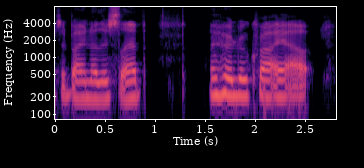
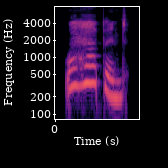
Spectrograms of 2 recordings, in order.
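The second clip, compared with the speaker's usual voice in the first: put-on little girl voice; 8 semitones higher than usual. Little sister high voice.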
